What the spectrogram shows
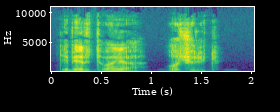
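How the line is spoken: Quiet. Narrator (Russian): негромко сказал он

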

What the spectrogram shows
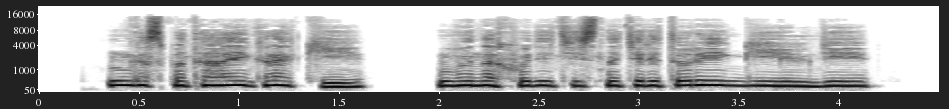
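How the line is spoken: Singsong voice. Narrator (Russian): певучим голосом сообщила

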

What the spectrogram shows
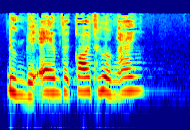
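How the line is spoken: Cold. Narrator (Vietnamese): Tôi lạnh lùng nói

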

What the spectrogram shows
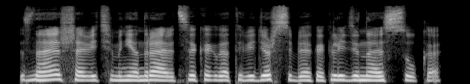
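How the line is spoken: Purring. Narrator (Russian): промурлыкал

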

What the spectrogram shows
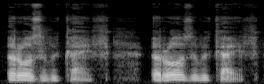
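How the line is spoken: Panting. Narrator (Russian): Часто дыша, она

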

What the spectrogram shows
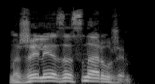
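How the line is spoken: Barked. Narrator (Russian): рявкнул Тит

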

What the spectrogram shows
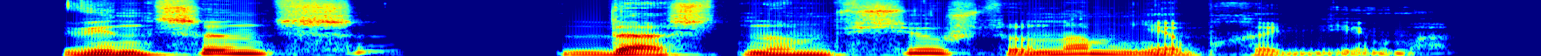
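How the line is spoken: Calm. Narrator (Russian): сказала спокойно

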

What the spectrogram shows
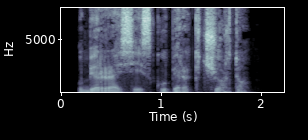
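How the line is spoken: Close whisper. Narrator (Russian): прошептала она, наклоняясь ближе

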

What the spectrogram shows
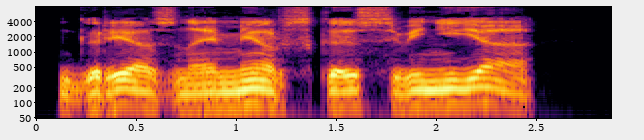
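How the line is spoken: Animal growl. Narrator (Russian): Сэм издал какое-то животное рычание

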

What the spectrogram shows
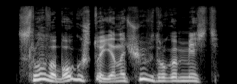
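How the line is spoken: Exclamation. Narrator (Russian): воскликнула миссис Николетис

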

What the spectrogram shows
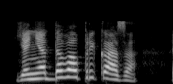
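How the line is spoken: Barked. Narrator (Russian): рявкнул Владлин

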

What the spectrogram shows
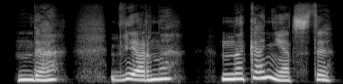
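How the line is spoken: Strained insistent voice. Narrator (Russian): сказала Диана надрывным настойчивым голосом

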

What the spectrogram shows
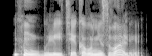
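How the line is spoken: Cheerful chuckle, priest. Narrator (Russian): весело хмыкнул священник

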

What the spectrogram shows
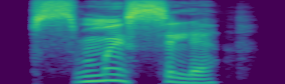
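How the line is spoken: Indignant voice. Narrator (Russian): возмущенным голосом отозвался Сигизмунд

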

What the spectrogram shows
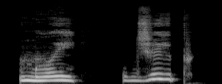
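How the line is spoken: Stuttering. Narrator (Russian): заикаюсь

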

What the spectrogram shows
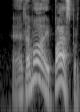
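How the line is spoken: Shouting. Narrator (Russian): закричит Таборский Томмазо Кампанелло

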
